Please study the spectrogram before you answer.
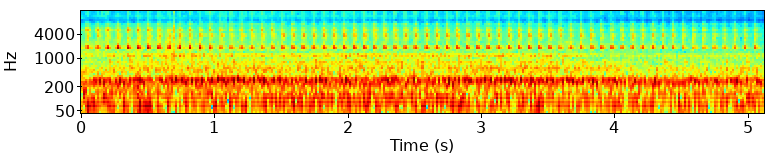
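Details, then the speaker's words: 2013 Chevy Sonic LT 1.8L idling after a transmission fluid exchange: quick, light ticking over the steady idle; owner thinks it comes from the transmission, possibly a lifter, cause unknown. "It sound like it's coming from the transmission. I don't know if it's a lifter or not."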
